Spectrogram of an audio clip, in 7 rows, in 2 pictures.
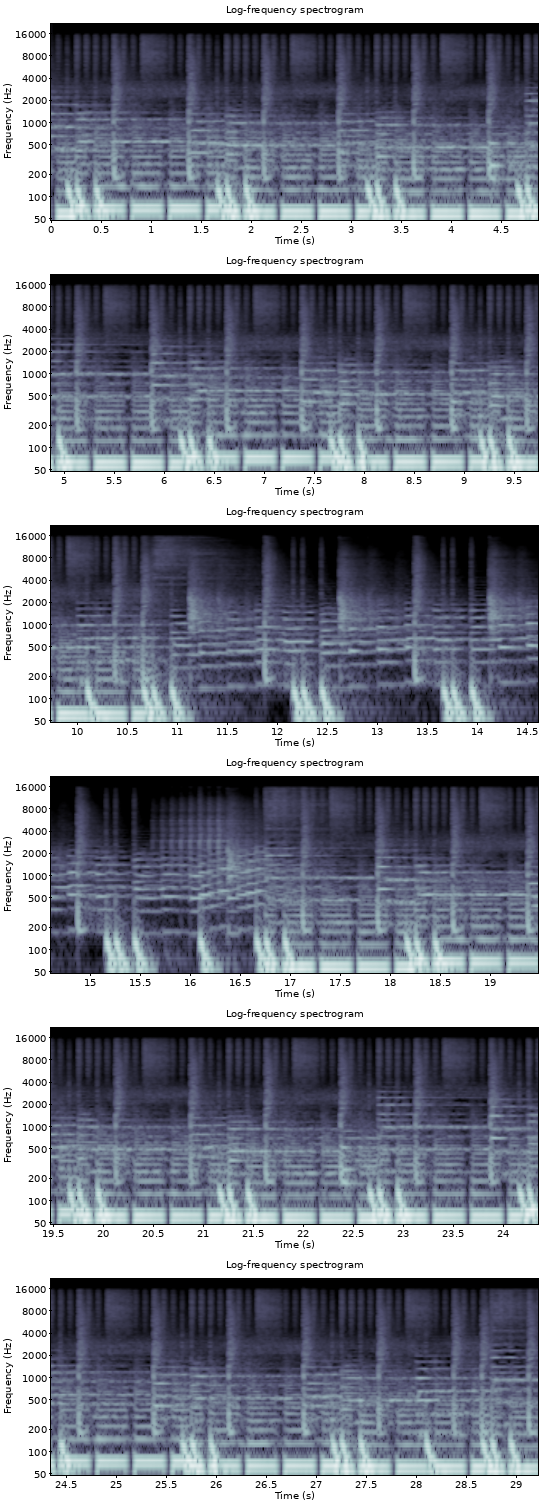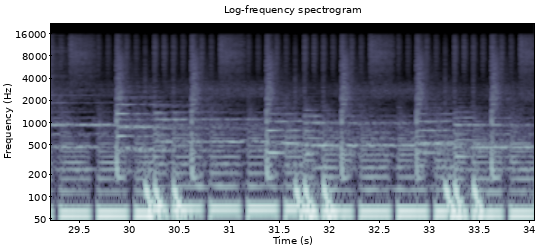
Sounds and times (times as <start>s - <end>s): Music: 0.0s - 34.0s.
